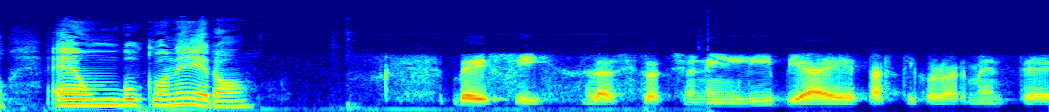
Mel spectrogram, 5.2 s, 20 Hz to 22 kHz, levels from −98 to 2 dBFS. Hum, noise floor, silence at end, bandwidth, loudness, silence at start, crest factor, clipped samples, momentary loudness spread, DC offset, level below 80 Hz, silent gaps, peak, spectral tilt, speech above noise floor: none; -62 dBFS; 0 s; 11.5 kHz; -29 LUFS; 0.25 s; 20 dB; under 0.1%; 16 LU; under 0.1%; -70 dBFS; none; -12 dBFS; -5.5 dB/octave; 33 dB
